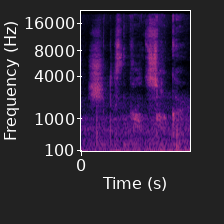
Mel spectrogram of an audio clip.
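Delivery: whispered aside. Real, not acted. Vlogger whispering a jab at soccer. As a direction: drop to a whisper on the joke.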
